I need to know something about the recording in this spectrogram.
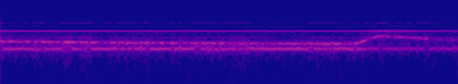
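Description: Faint electronic synthesizer outro tones. Two steady held notes sound under a third tone that slides slowly downward; near the end it jumps up quickly, then glides down again.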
